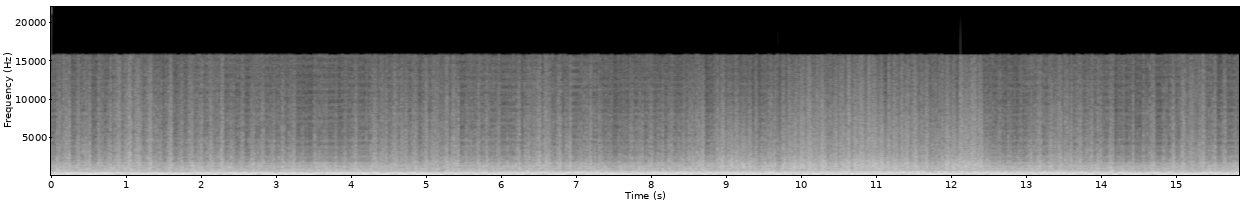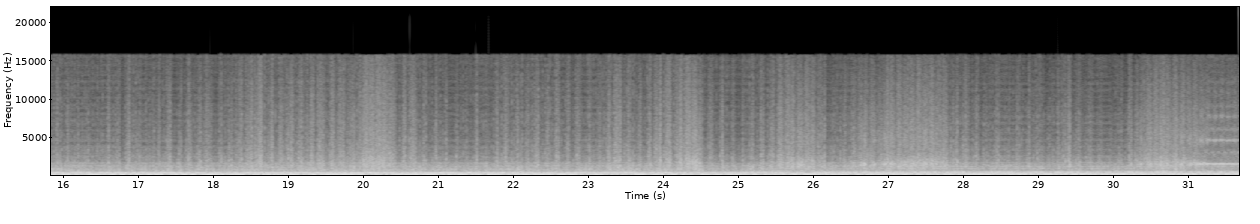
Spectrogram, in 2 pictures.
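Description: Loud, dense distorted rock or metal music: a wall of distorted guitar holding one low chord steadily over a rapid pulse, with no break.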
